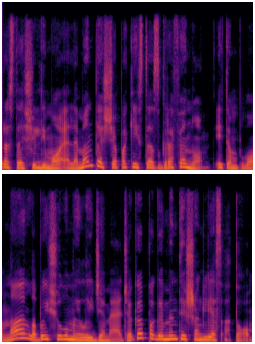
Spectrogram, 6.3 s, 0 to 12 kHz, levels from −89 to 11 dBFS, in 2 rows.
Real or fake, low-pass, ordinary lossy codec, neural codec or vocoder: fake; 10.8 kHz; MP3, 96 kbps; codec, 24 kHz, 3.1 kbps, DualCodec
